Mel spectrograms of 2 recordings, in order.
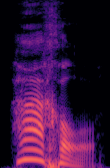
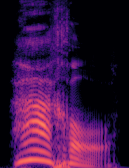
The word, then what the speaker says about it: hagel: see how to pronounce hle or in English hail. This is the way we say hle. There is a light emphasis on the first syllable.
